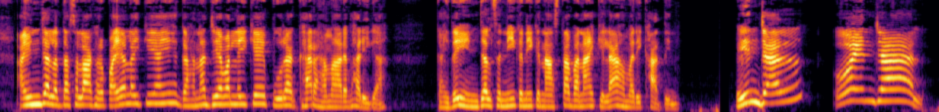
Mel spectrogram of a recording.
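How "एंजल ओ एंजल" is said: shouting, much higher, slower. A husband calls for his wife Angel to bring him breakfast, shouting for Angel. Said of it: "क्यों चिल्ला रहे हो?".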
